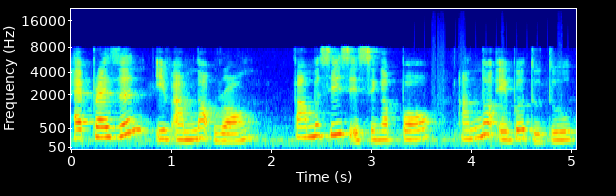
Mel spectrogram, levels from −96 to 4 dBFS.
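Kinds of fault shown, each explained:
Wi-Fi interference: a nearby Wi-Fi radio's beacon gets rectified by the circuit, so from 3.40 s on you hear faint ticking every 102.4 ms, well below the speech.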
